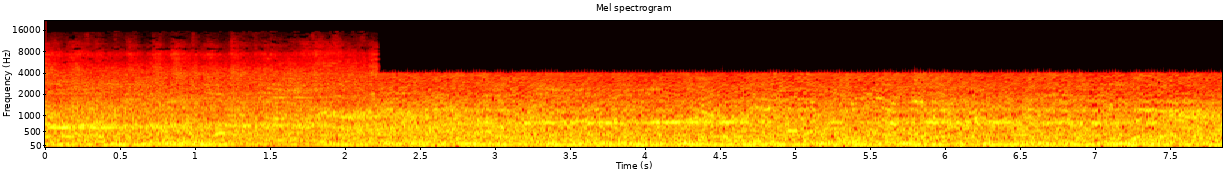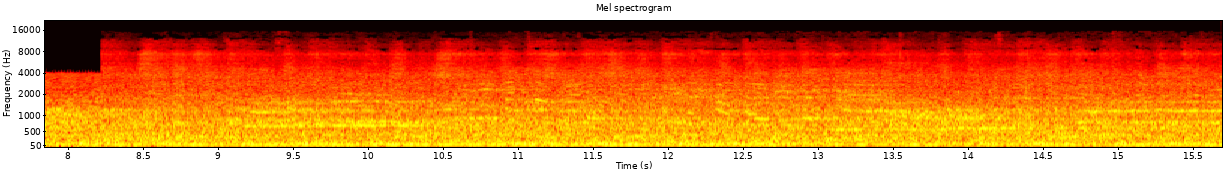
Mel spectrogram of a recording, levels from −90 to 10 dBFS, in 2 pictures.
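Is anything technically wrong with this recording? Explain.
Yes. An adaptive stream at a lower bitrate runs from 2.22 to 8.22 s. The player dropped to a cheaper encoding as the connection slowed, consistent with Opus falling from 64 to 8 kbit/s. Nothing survives above 4.2 kHz, so the sound turns dull and grainy, switching abruptly without a gap.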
